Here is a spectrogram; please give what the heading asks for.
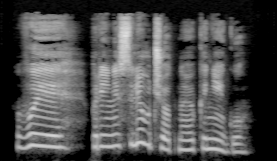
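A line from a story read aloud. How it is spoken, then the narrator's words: Sighing. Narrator (Russian): Вздохнула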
